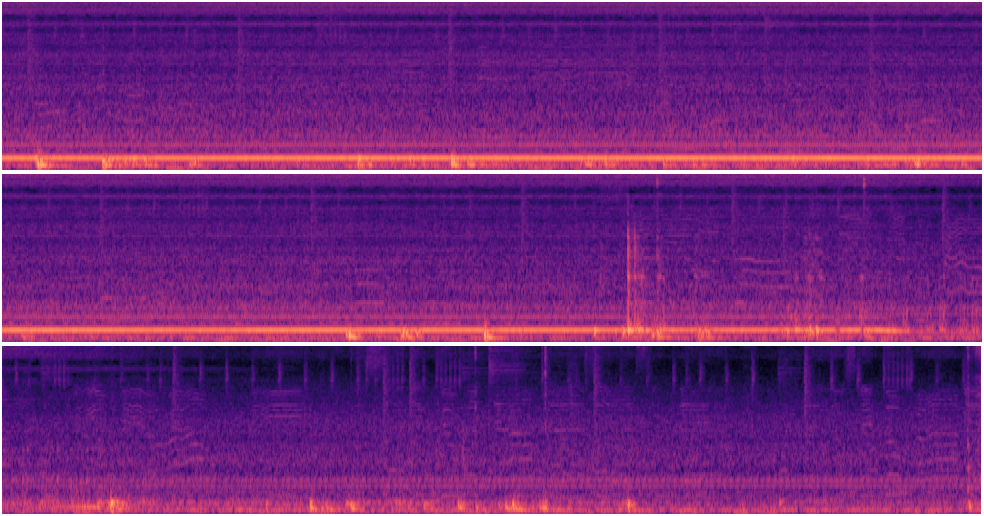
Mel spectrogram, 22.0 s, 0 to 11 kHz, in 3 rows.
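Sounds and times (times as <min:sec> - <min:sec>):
hot air gun humming: 0:00.0 - 0:22.0.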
